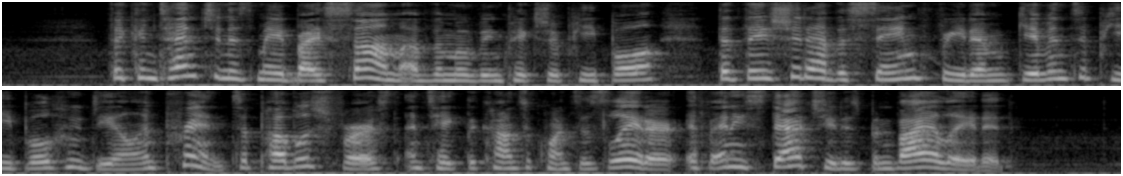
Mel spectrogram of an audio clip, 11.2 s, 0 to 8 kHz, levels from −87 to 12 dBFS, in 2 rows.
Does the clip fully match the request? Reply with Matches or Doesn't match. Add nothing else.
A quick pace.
Matches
